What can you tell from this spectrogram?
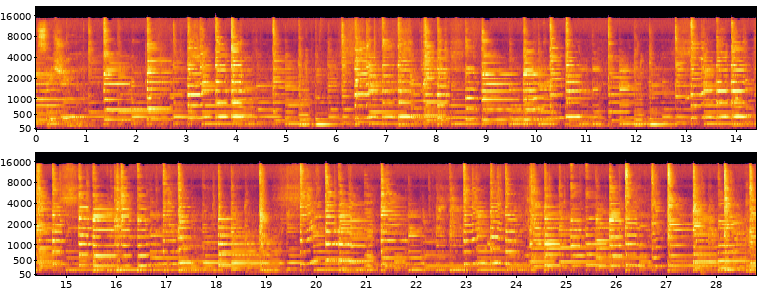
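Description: Solo classical (nylon-string) acoustic guitar playing an instrumental passage: a continuous stream of plucked notes and chords.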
